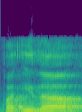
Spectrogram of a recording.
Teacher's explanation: حمزہ حلق سے بالجہر ادا کریں گے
